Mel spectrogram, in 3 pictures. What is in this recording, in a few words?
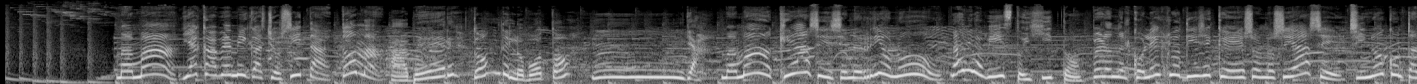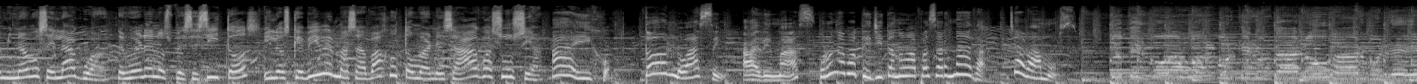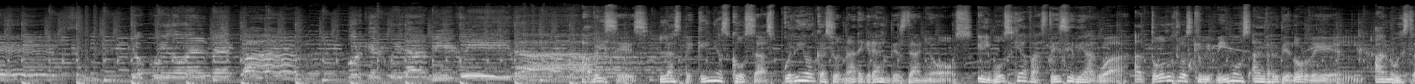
spot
